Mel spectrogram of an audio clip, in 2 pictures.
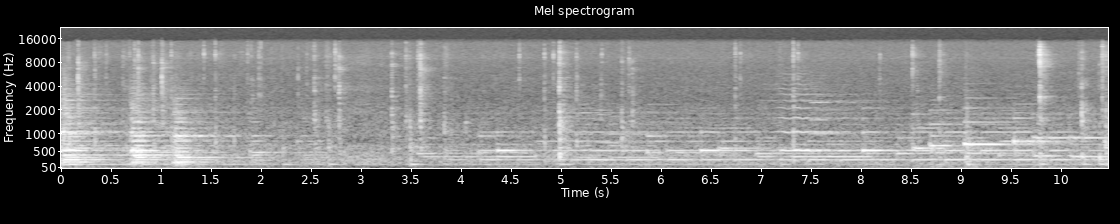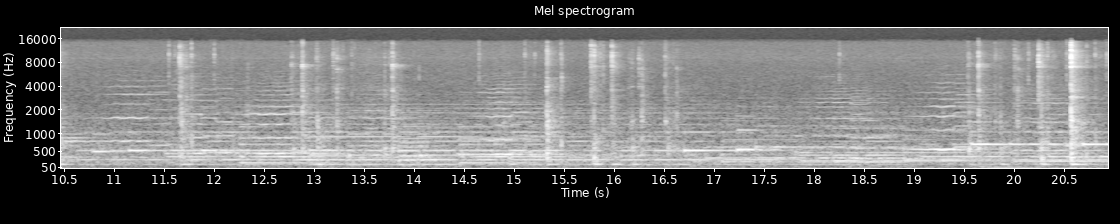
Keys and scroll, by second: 0.0-0.9 typing, 2.7-4.0 typing, 5.6 w, 12.2-13.7 typing, 16.2 w, 16.6 e, 19.6 5, 19.9 s.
